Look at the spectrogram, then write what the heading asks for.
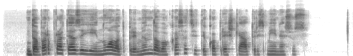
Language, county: Lithuanian, Šiauliai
